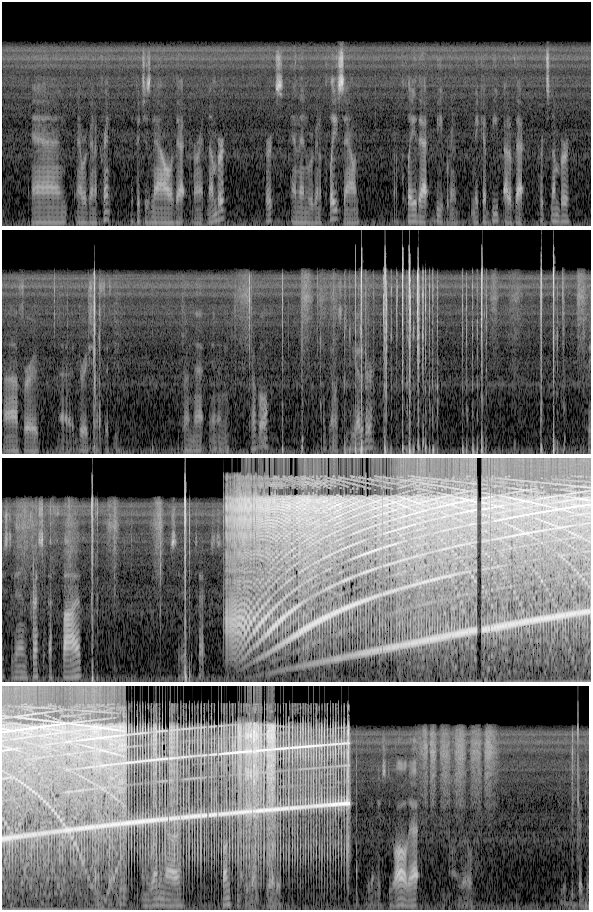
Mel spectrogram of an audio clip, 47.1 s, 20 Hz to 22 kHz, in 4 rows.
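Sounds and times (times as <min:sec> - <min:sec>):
rising computer beep tones: 0:28.0 - 0:42.3.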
